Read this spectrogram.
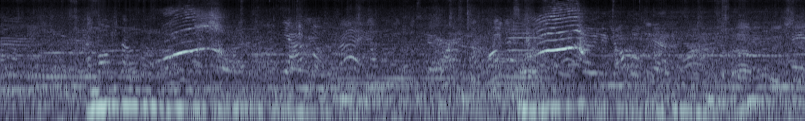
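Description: A crowd of people chatters all around outdoors.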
